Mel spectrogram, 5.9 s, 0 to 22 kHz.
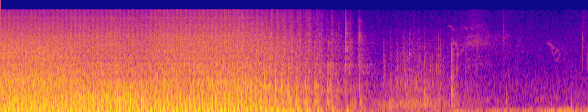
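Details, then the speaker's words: HRX476 mower, fully serviced, drive belt rerouted over the back pulley after being installed incorrectly: small single-cylinder engine runs even and steady for a couple of seconds, then shuts down cleanly with no misses; drive strong, rotor clutch works. "all now up and running. The drive now is as strong as anything."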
